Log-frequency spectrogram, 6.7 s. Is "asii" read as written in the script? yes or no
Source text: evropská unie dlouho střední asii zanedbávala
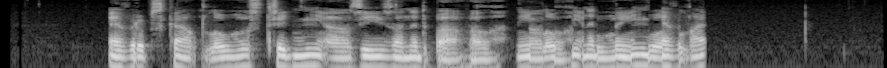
yes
